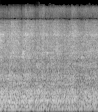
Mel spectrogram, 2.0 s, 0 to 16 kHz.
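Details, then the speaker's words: Cammed, supercharged C7 Corvette Z06 with Corsa exhaust, warm idle, recorded at the rear; faint, uneven buzzy rattle over the exhaust drone from the passenger-side tip; absent when cold; exhaust valve actuator rattle, service bulletin fix planned. "all right it looks like it just wasn't doing it while it's cold it's doing it now you can hear back here out of here you kind of hear the rattle coming out of that passenger side now"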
